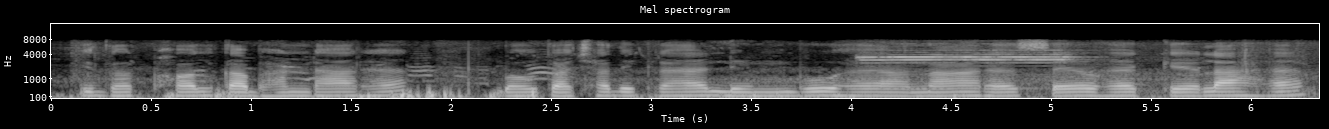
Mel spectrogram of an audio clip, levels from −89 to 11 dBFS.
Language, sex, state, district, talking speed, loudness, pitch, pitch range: Hindi, male, Jharkhand, Garhwa, 170 wpm, -19 LUFS, 140 Hz, 140-145 Hz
